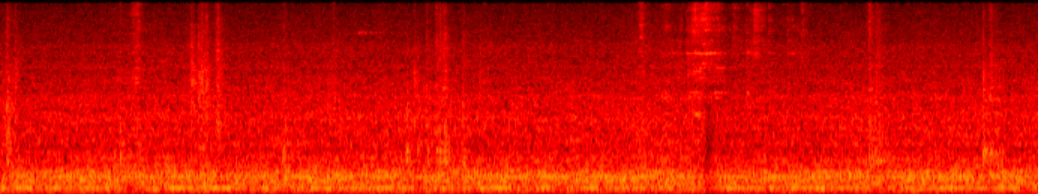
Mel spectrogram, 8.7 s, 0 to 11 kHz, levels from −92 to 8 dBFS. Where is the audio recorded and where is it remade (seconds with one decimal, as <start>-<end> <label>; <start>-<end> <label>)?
0.0-8.7 recorded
